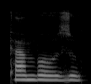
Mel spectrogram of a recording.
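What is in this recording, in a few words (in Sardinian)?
"cambosu", female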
